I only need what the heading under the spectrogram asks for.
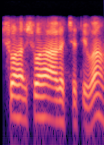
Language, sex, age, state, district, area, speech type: Sanskrit, male, 30-45, Karnataka, Uttara Kannada, rural, conversation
